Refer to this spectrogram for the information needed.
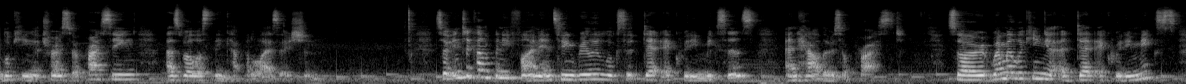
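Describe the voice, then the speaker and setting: Woman explaining, gravelly, roomy sound. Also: medium pitch, darkish tone. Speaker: host of a tax explainer series. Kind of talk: informal professional explainer to camera or listeners. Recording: roomy, distant mic, music bed.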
